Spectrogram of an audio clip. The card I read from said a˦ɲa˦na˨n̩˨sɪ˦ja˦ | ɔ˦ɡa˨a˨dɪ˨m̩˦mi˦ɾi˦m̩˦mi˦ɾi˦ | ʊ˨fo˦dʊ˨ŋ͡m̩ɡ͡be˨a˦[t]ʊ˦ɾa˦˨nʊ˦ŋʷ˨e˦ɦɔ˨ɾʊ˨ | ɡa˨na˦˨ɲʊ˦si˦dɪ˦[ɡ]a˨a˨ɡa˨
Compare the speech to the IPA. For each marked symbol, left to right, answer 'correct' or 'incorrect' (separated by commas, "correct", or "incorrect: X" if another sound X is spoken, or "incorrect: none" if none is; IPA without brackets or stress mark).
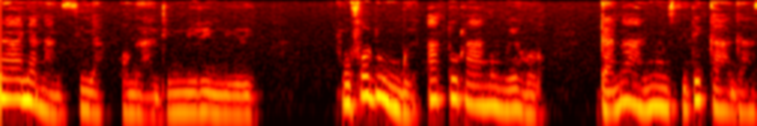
correct, incorrect: k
